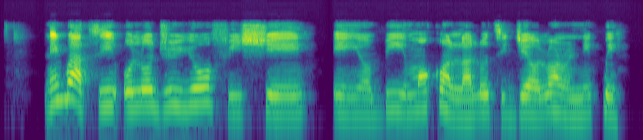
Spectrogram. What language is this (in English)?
Yoruba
